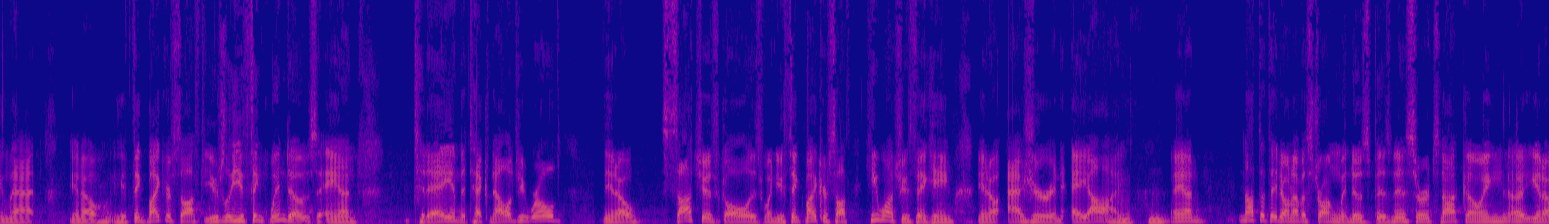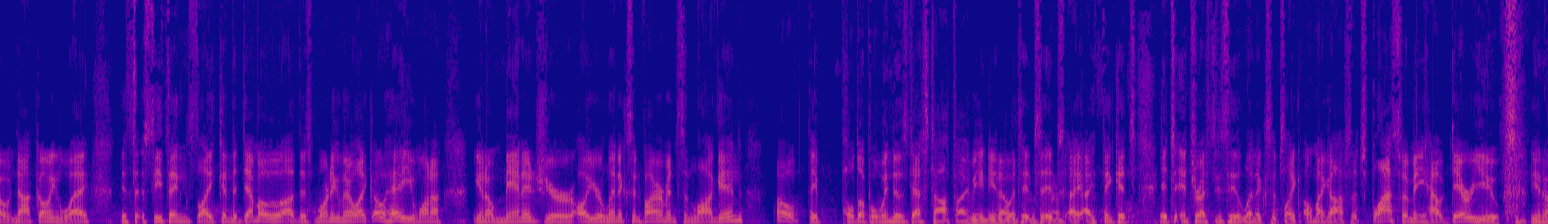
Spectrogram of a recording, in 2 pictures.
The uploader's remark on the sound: Red Hat Summit 2019. Kick off day two of our coverage live from the BCEC in Boston, MA.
